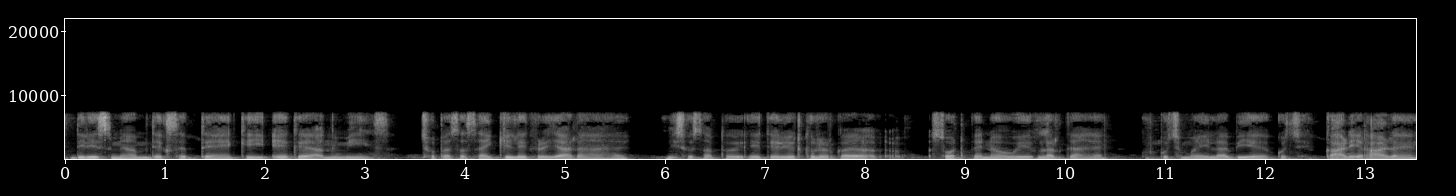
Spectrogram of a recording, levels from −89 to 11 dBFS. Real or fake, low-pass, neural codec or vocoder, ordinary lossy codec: fake; 7.2 kHz; codec, 24 kHz, 0.9 kbps, WavTokenizer, medium speech release version 2; none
